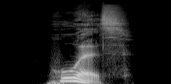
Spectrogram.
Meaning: strong/mixed nominative/accusative neuter singular of hoch
- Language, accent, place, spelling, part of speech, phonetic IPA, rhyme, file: German, Germany, Berlin, hohes, adjective, [ˈhoːəs], -oːəs, De-hohes.ogg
